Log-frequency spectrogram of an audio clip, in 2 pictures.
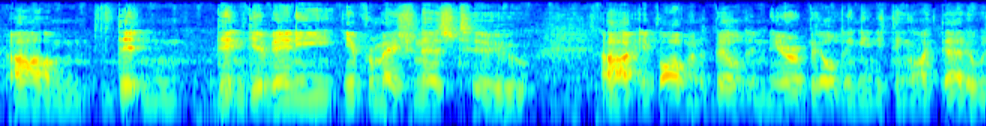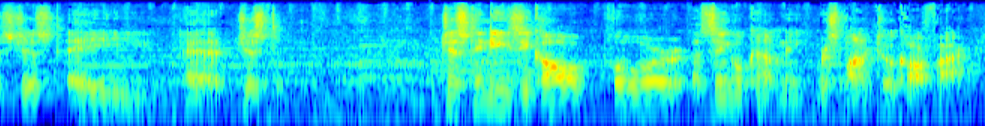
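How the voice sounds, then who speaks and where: Gravelly low man, middle-aged, monotone, halting matter-of-fact interview, faint music behind. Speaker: fire battalion chief. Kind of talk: documentary interview recollection. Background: background music.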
